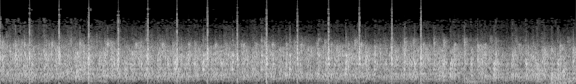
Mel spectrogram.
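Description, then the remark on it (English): An audience applauds steadily for several seconds, a dense, even wash of clapping with one crisp, regular clap ticking through it at a quick rhythm, thanking a speaker for her talk on family violence, intervention, and faith. No one speaks. “If you can share applause with me and thank her.”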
